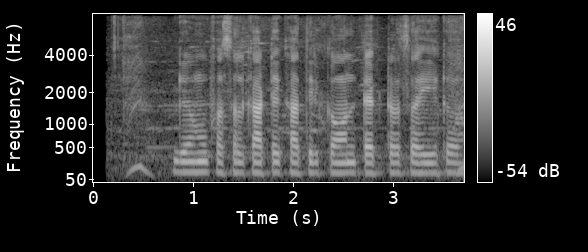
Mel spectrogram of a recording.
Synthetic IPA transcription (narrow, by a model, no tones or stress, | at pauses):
ɡeɦũpʰəsəlkʰaːʈ̪ekʰaːt̪iɾkɔːnʈeːkʈəɾsəɦikə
